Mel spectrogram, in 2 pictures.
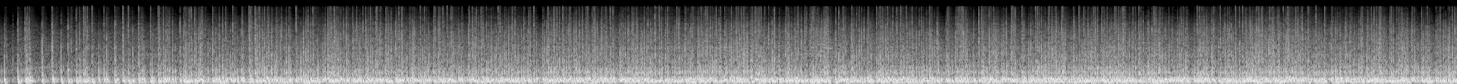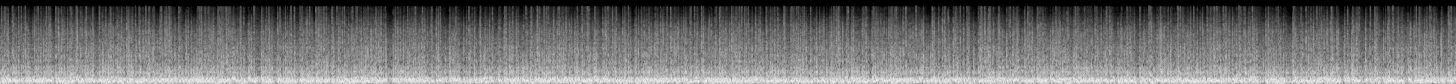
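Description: A massed barrage of rocket firecrackers (voladores) bursting over a hillside, so many at once that the bangs merge into one continuous, very loud din. It starts suddenly and holds at full loudness without a break.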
